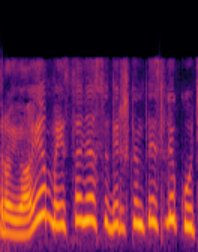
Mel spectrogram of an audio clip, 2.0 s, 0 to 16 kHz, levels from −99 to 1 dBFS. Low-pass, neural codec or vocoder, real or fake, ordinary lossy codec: 7.2 kHz; none; real; AAC, 48 kbps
